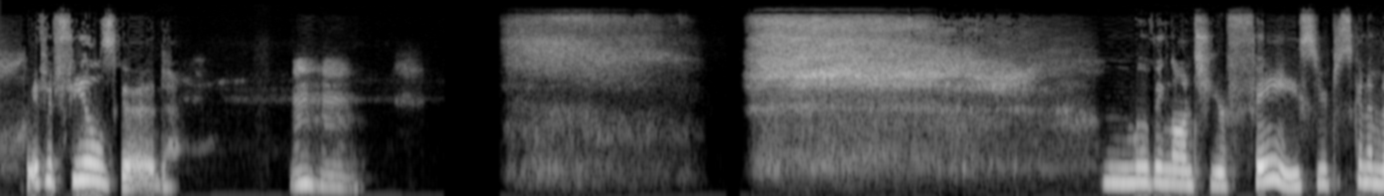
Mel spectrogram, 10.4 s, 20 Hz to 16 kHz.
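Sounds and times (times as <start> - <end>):
speech: 0.2 - 1.4, 2.2 - 2.8, 8.3 - 10.3
deep breathing in through nose and out through mouth: 3.8 - 8.3.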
